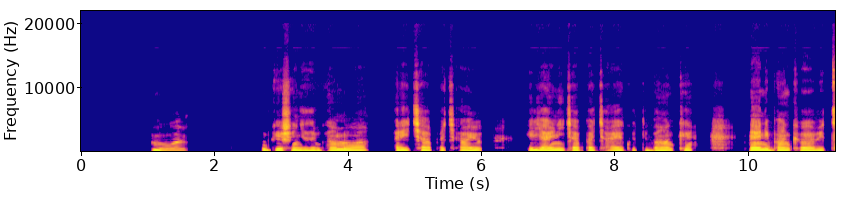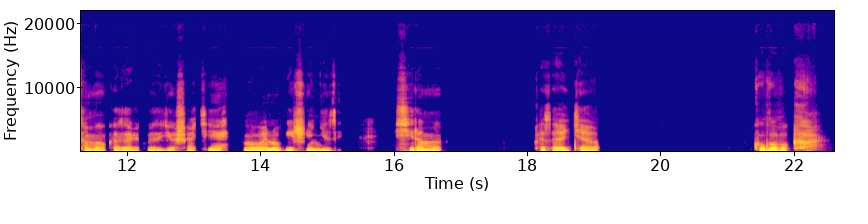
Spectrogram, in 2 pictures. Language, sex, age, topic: Kinyarwanda, female, 18-24, finance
